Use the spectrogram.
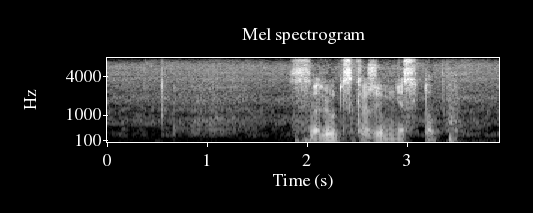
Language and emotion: Russian, neutral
